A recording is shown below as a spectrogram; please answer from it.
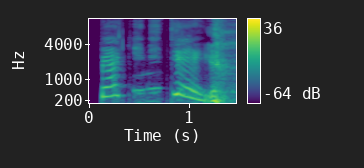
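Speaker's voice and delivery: very high, soft, squeaky goofy voice. Demonstrating the voice once used for the jingles, a silly voice. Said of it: "what I was doing was more like".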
